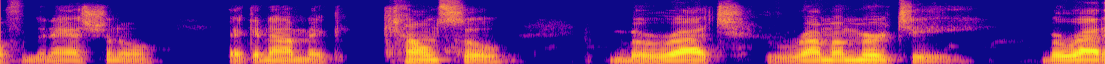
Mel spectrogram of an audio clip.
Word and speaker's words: Bharat: Joining us now from the National Economic Council, Bharat Ramamurti. Bharat, how are you, sir? I'm doing very well, thank you. Did I pronounce your name correctly? That was great. Bharat rhymes with Barack.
